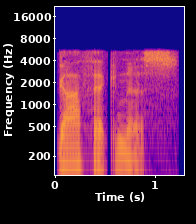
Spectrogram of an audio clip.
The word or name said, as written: Gothicness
